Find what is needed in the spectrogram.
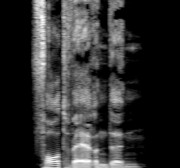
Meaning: inflection of fortwährend: 1. strong genitive masculine/neuter singular 2. weak/mixed genitive/dative all-gender singular 3. strong/weak/mixed accusative masculine singular 4. strong dative plural
- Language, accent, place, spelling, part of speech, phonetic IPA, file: German, Germany, Berlin, fortwährenden, adjective, [ˈfɔʁtˌvɛːʁəndn̩], De-fortwährenden.ogg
